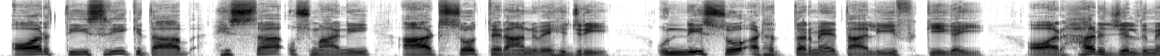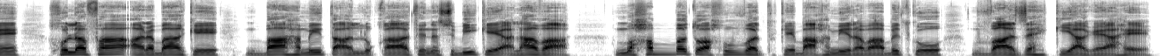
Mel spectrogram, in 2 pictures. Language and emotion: Urdu, neutral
